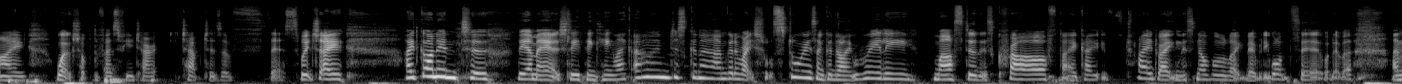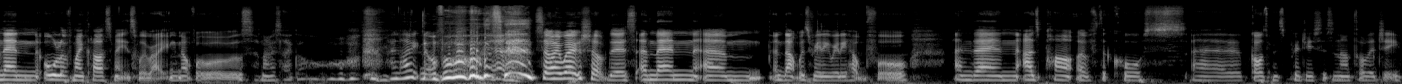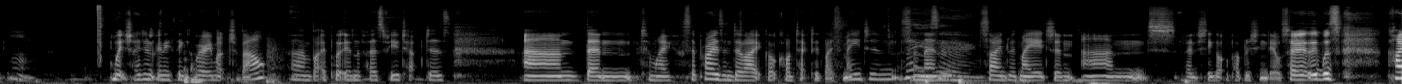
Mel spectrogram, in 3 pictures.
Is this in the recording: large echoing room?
no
